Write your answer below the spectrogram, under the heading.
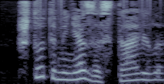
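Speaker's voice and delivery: plain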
